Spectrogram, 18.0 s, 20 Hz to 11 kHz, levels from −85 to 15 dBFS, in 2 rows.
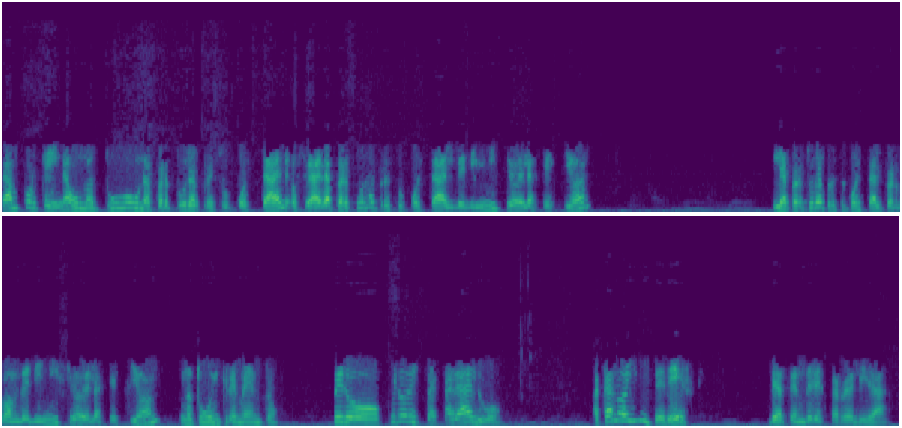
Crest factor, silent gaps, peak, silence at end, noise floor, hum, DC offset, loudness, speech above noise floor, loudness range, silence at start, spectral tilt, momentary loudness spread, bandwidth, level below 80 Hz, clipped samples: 22 dB; none; -4 dBFS; 0.15 s; -52 dBFS; none; under 0.1%; -25 LUFS; 28 dB; 6 LU; 0 s; -6.5 dB/octave; 12 LU; 7.4 kHz; -52 dBFS; under 0.1%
